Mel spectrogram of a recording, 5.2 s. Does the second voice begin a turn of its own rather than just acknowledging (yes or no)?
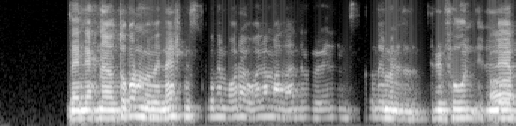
yes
